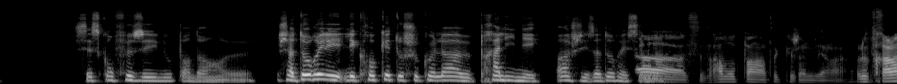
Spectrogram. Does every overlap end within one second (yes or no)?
yes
